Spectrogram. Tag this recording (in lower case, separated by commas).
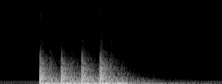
domestic sounds, knock, door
